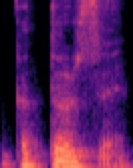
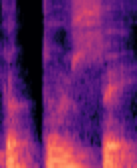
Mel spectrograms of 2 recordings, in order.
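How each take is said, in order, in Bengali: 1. শব্দটি একটি স্বরধ্বনি দিয়ে শেষ হয়। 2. শব্দটি একটি স্বরধ্বনি দিয়ে শেষ হয়।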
